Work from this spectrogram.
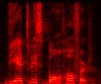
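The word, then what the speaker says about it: Dietrich Bonhoeffer: Se llama de un señor que se llama Dietris Bonhofer. Me imagino que ustedes hablan alemán, por eso lo pronuncié así.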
